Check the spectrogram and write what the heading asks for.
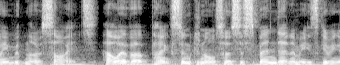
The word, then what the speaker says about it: Paxton: It starts with a P and it rhymes with Craxton, it's Paxton.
